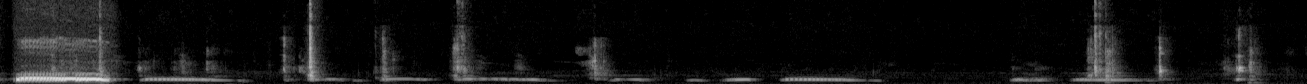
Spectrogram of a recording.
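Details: Decoy spotted dove luring wild doves. One loud, throaty coo opens, followed by a series of soft, low, falling coos mixed with scattered sharp clicks and taps.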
